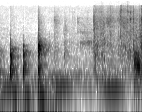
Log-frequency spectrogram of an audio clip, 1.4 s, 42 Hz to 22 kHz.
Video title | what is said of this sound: Actual shirt fabric yay! - Juno's Cosplay Workshop- Inej Ghafa Part 7 | knocking on my chair by the way cuz it's wood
